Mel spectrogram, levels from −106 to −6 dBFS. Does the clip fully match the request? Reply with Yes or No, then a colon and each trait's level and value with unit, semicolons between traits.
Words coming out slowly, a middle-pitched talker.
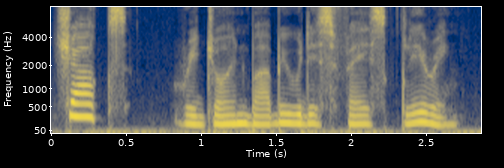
Yes: slow, 125 wpm; medium, 170 Hz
